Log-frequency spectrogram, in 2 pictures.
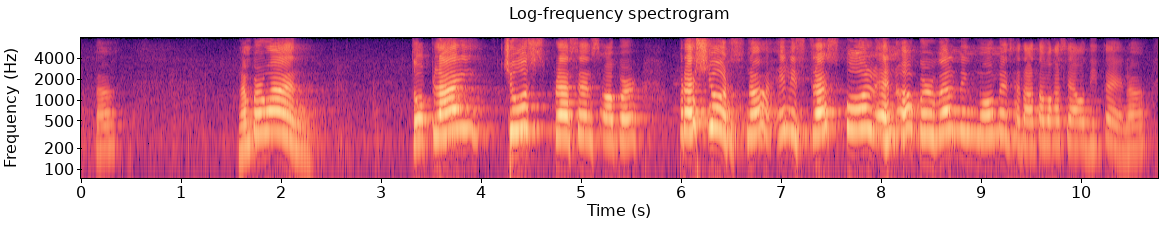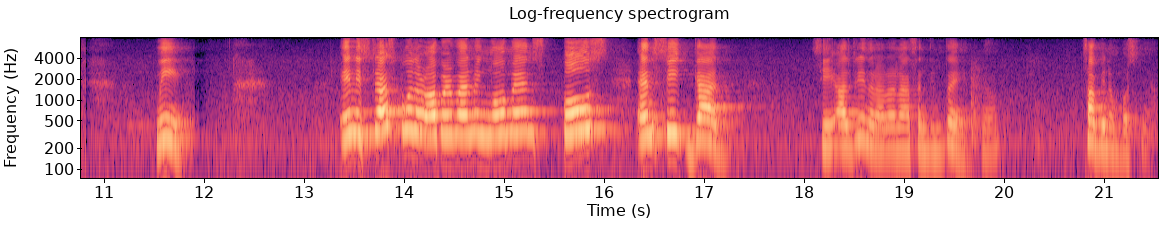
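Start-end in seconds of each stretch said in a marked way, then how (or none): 1.6-9.3 slow, louder, emphatic preaching; measured pulpit proclamation. Acted. Preaching at full force. 13.4-17.2 slow, louder, emphatic preaching; measured pulpit proclamation. Acted. Preaching at full force.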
